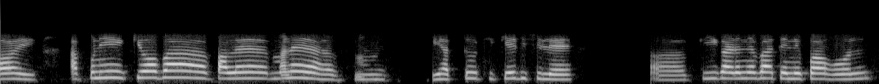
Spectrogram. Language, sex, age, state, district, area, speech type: Assamese, female, 45-60, Assam, Nagaon, rural, conversation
